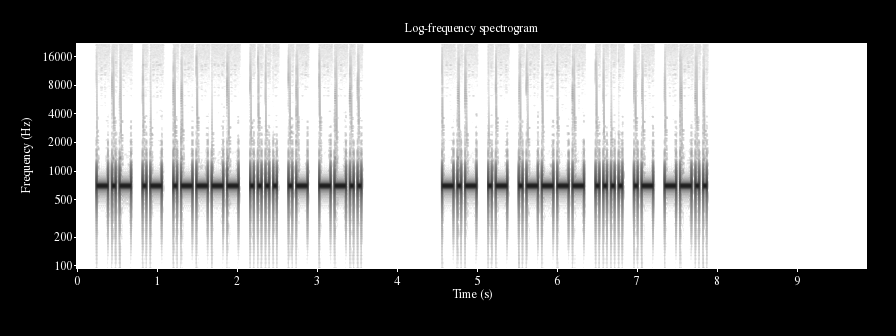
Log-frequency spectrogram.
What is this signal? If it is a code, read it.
Morse code, heard as a keyed tone, about 25 wpm, 700 Hz. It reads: KA1HAZ KA1HAZ
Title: USA Call Signs - 6 Characters - Repeated 2x - 25wpm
